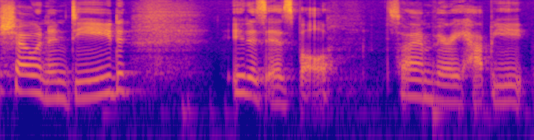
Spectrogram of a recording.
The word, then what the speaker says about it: Isbell: mary and told me it's pronounced is bull instead of is belle it's spelled i-s-b-e-l-l and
